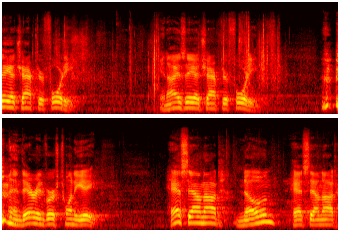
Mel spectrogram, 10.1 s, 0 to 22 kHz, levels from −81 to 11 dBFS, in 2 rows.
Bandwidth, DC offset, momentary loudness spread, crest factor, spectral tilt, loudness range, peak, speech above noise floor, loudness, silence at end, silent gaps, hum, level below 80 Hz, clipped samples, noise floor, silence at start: 16 kHz; under 0.1%; 13 LU; 20 dB; -4 dB/octave; 3 LU; -2 dBFS; 32 dB; -21 LUFS; 0 s; none; none; -66 dBFS; under 0.1%; -52 dBFS; 0 s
